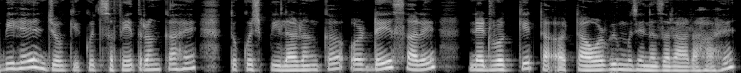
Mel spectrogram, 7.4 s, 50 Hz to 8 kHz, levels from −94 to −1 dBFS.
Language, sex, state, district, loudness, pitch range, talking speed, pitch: Hindi, female, Arunachal Pradesh, Lower Dibang Valley, -18 LUFS, 185-225 Hz, 200 wpm, 195 Hz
